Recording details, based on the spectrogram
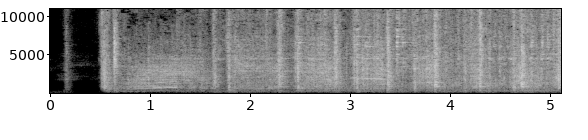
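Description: An old dumper's engine starts after a brief silence and then runs steadily, close by, with a rattling, ticking mechanical clatter and an uneven idle.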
